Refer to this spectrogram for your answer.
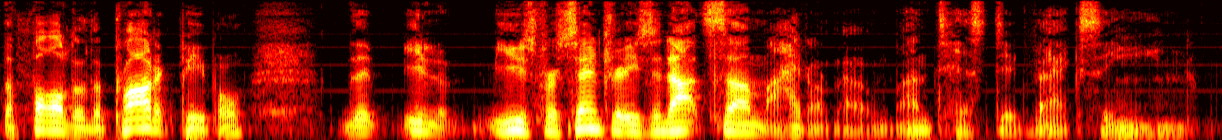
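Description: A man's bright, sharp voice with vocal fry and an American accent, at a moderate pace, with a dry, close sound and no echo. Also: big swings in loudness. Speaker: fill-in radio host. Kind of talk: radio host patter. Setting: radio studio.

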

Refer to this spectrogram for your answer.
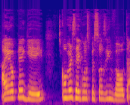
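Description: At a moderate pace and high pitch, a woman talks with fairly even intonation in a very clean recording with a silent background. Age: 20s. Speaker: actress and youtuber. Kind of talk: casual chat.

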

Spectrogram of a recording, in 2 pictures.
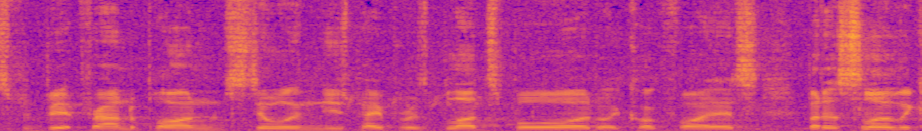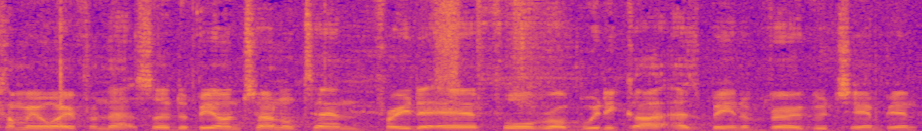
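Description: An Australian-accented man speaks at a very fast pace in a medium-pitched, monotone, flat voice, with noticeable background noise. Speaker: podcast host and MMA fighter. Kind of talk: casual chat. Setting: outdoors.

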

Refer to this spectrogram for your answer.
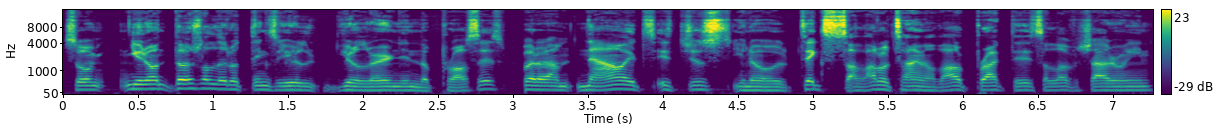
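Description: The speaker talks at a very fast pace with hardly any pauses. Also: man. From Mexico. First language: Spanish. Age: 20s. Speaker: artist. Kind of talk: interview. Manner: enthusiastic.

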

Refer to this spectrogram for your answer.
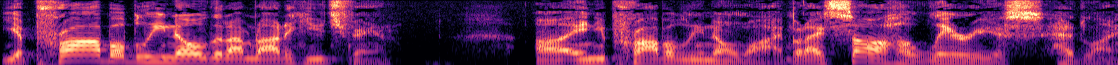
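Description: At a fairly quick pace, a man with a fairly high pitch speaks in an animated tone, his pitch swinging very widely. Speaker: finance radio host and investment officer. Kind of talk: radio show monologue. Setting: radio studio.

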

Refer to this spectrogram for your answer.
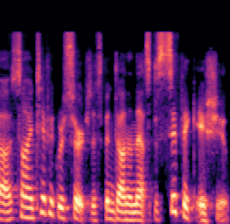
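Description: Over a quiet background, a woman's voice swings very widely in pitch. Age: 70s. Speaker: author and psychologist. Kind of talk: interview conversation. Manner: animated, conversational.

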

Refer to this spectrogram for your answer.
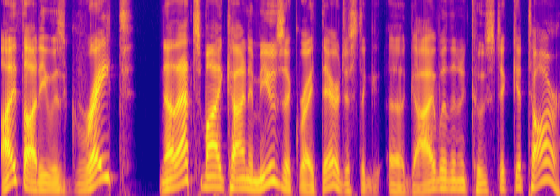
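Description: In a very clean recording with a silent background, a man talks at a moderate pace and medium pitch, his intonation lively, his tone bright and sharp, with vocal fry. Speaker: sports radio host. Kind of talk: casual sports talk show. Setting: radio studio.

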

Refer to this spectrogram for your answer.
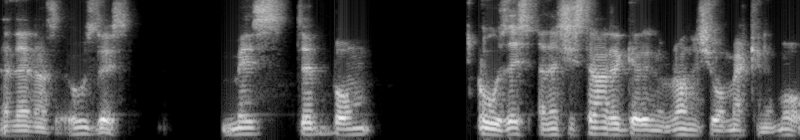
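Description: A man with a Yorkshire accent, his speech broken by long, frequent pauses. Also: fairly quick pace. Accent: broad Yorkshire. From Barnsley, Yorkshire. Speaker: damp surveyor and podcaster. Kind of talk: casual interview chat. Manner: halting, repeats words.

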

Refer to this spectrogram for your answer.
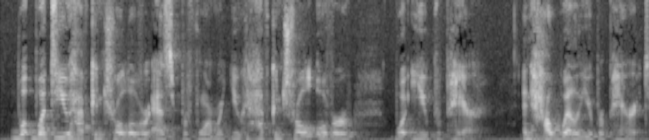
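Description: This woman has an ordinary speaking voice with a fairly low pitch. She speaks at a moderate pace with ordinary pitch variation. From Massachusetts, Swansea. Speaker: mezzo-soprano singer. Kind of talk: casual interview. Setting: studio.

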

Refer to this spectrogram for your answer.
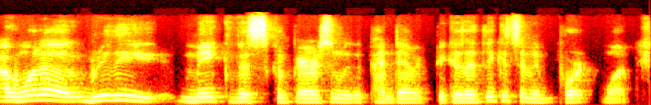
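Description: A man's fairly high-pitched voice, an ordinary speaking voice, with ordinary pitch variation against a quiet background. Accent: Canadian. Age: 30s. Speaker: clean energy researcher and professor. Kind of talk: interview.

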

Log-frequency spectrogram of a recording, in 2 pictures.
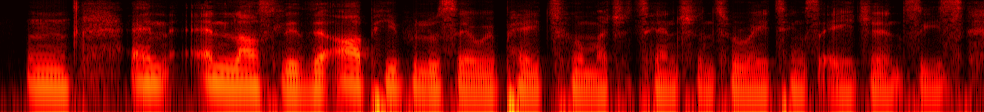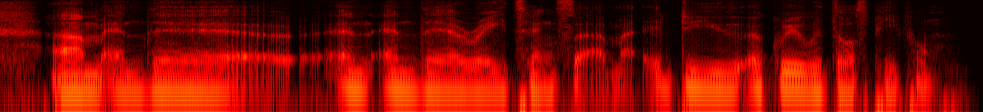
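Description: Noticeable background noise sits behind a man whose pitch is medium. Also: ordinary pitch variation, moderate pace. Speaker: radio news presenter. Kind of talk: news broadcast. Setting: studio.

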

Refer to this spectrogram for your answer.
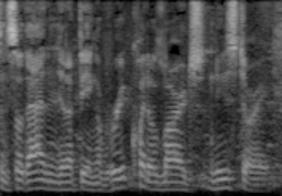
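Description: Over noticeable background noise, a man of medium pitch speaks at a very fast pace with fairly even intonation. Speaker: news videographer. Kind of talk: casual recounting of stories. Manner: casual, rambling, filler words.

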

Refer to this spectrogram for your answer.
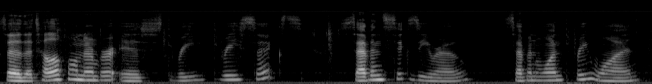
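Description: The speech comes at a very slow pace in a Southern US accent. Loudness swings widely, while pitch variation stays ordinary. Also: woman, medium pitch for a woman. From North Carolina. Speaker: home care operations director. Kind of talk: radio interview. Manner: hesitant, frequent ums.

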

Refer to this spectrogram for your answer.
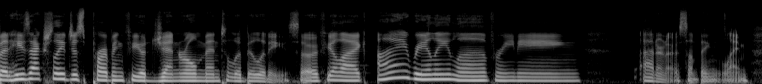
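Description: Speaking with an Australian accent, a woman talks at a fairly low pitch and a fairly quick pace. The recording is very clean, with a silent background. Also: lively intonation. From Australia, Blue Mountains, New South Wales. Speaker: startup organisation CEO. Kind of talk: interview. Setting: boardroom. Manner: animated.

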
